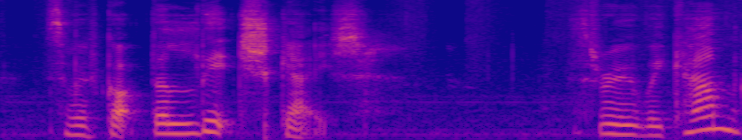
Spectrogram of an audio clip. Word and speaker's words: lich: And if you see I-C at the end of a word that's of Anglo-Saxon origin, it was originally pronounced I-C-H, so itch. So we've got the lich gate.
